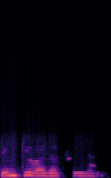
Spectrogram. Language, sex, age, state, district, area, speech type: Kashmiri, female, 18-30, Jammu and Kashmir, Ganderbal, rural, conversation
